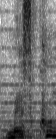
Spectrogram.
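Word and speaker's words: meskûn: Bazı spikerler meskun mahal diyor mesela. Bu yanlış. Doğrusunu söylemeliler. İnce uyla meskun olarak söylemeler diyemiyorsak ya yerleşim yeri diyelim ya da U'nun üzerine şapka koyup meskün olarak söyleyelim. Meskun mahal yanlış, meskün mahal doğru.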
